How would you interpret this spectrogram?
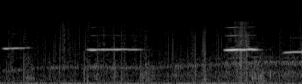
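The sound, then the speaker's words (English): Someone walking home through spruce trees in the evening whistles a short tune of several clear, sustained notes at shifting pitches, moderately loud, with faint background noise and no talking. “He missed the comforting companionship of his dog as he walked through the shadows of the spruce trees and began to whistle to keep up his courage.”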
